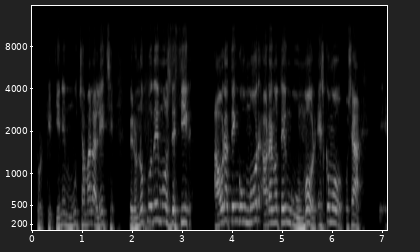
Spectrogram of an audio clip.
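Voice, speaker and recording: A man's voice: high voice, fairly bright tone, husky. A man with a Spanish accent talking reflectively as an interview guest, often tagging sentences with a questioning "right?". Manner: reflective, uses filler tags like "¿no?". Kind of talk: conversational interview.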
